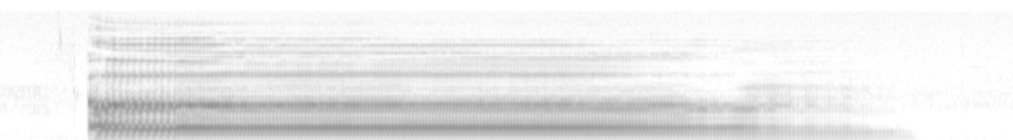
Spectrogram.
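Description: A man's voice chanting a single long Om, starting about a second in and held on one steady pitch for about eight seconds before fading away near the end.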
